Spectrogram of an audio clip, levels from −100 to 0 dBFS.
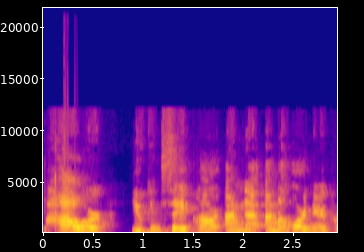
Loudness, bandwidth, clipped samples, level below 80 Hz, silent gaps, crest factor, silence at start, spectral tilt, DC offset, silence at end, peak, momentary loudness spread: -15 LUFS; 12.5 kHz; under 0.1%; -70 dBFS; none; 14 dB; 0 s; -3 dB/octave; under 0.1%; 0 s; 0 dBFS; 12 LU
